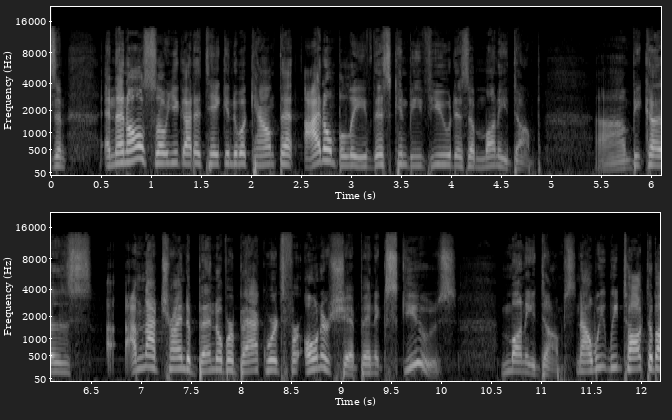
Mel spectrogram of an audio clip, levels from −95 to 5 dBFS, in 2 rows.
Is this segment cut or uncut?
uncut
